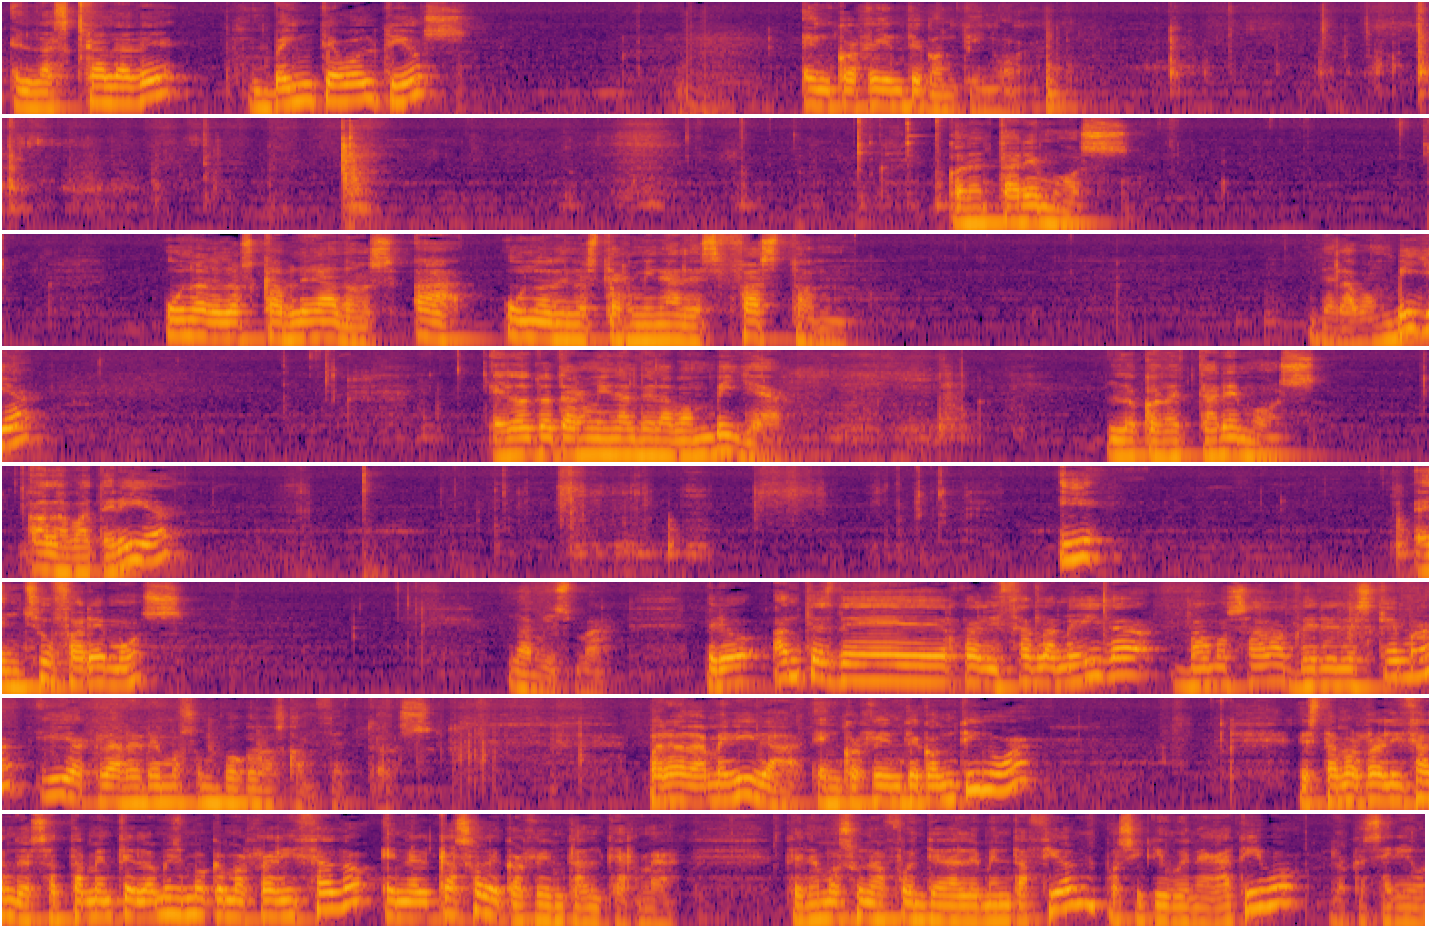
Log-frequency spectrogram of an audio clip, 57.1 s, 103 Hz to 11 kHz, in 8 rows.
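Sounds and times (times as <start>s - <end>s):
wires rustling on a tabletop: 5.8s - 11.9s, 25.2s - 26.7s, 29.9s - 33.5s, 40.3s - 45.8s.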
